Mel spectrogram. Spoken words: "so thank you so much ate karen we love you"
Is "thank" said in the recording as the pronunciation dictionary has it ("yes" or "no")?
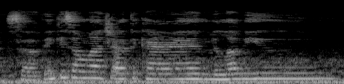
yes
